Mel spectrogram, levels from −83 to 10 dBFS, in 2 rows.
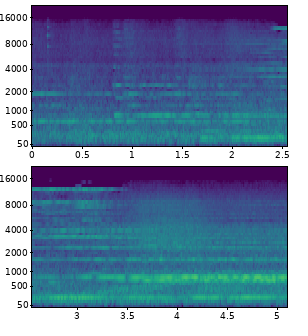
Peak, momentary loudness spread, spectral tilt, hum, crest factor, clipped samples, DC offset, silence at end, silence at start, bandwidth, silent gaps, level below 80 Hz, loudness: -12 dBFS; 14 LU; -3.5 dB/octave; none; 16 dB; under 0.1%; under 0.1%; 0 s; 0 s; 15.5 kHz; none; -68 dBFS; -26 LUFS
